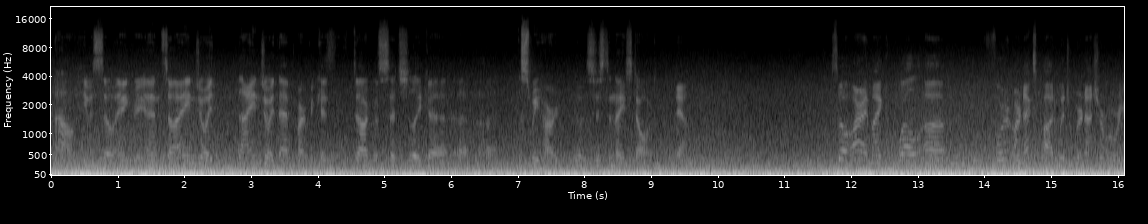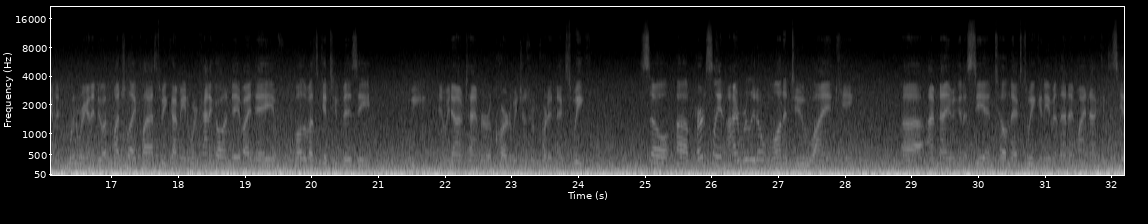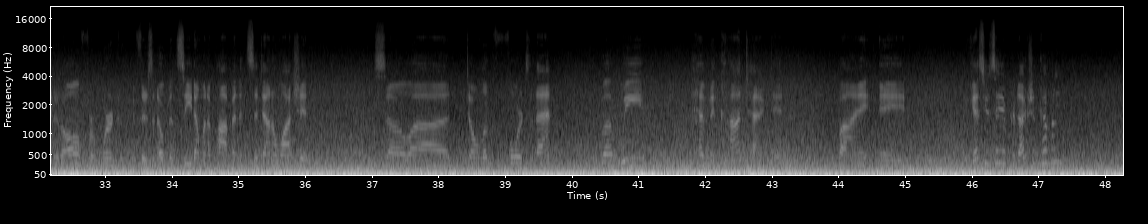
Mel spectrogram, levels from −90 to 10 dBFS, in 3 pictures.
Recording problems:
low rumble; loud; throughout; 1 dB below the speech

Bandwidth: 18.5 kHz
